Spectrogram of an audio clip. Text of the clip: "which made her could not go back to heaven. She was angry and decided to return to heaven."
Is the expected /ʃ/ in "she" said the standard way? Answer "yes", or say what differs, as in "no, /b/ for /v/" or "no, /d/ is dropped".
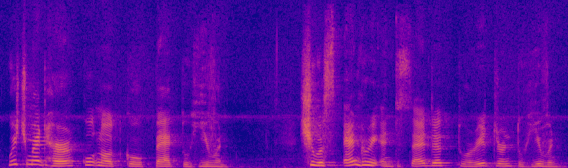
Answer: yes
